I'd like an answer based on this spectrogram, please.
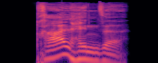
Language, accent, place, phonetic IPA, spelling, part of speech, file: German, Germany, Berlin, [ˈpʁaːlˌhɛnzə], Prahlhänse, noun, De-Prahlhänse.ogg
- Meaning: nominative/accusative/genitive plural of Prahlhans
